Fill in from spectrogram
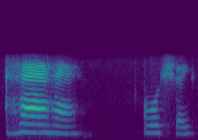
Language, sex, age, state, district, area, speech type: Bengali, female, 18-30, West Bengal, Cooch Behar, urban, conversation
